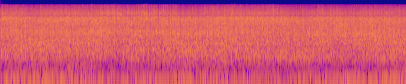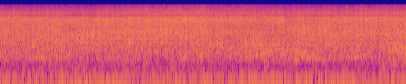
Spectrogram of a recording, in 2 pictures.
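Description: Engines of several demolition derby cars running and revving together, a loud, steady din with no single crash standing out.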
